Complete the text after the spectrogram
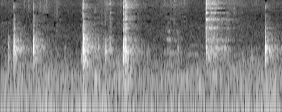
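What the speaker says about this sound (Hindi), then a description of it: "सबसे पहले जो चना है हम इसे बॉल में डाल लेंगे और इन्हें हम हल्का सा थोड़ा सा क्रश कर लेंगे" Boiled chickpeas are lightly crushed in a bowl, giving sharp metal-on-bowl clinks and taps at irregular intervals, fairly close and with no voices.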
